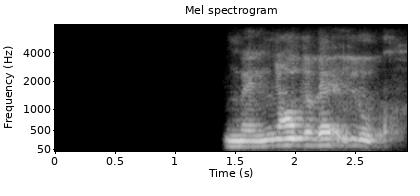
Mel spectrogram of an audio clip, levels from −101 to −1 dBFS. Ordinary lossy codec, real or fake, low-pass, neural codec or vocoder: Opus, 24 kbps; fake; 7.2 kHz; codec, 16 kHz, 4 kbps, FreqCodec, smaller model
